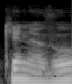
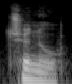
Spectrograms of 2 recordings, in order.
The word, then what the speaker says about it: kenavo: Pour se dire au revoir, on utilise le mot kenavo, mais en pourleth on le prononce généralement cheno.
